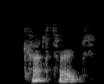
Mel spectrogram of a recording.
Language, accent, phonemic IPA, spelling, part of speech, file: English, Southern England, /ˈkʌtθɹəʊt/, cutthroat, noun / adjective, LL-Q1860 (eng)-cutthroat.wav
- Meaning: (noun) 1. A murderer who slits the throats of victims 2. An unscrupulous, ruthless or unethical person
